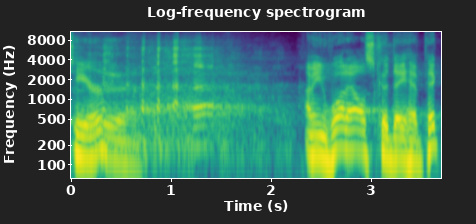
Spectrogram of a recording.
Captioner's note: audience laughing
